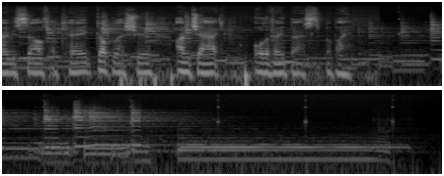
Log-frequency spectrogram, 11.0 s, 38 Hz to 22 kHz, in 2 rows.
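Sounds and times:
held electric guitar chord: 0:00.0 - 0:10.7.

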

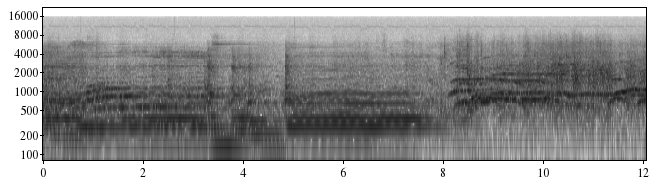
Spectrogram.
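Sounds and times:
sustained electric guitar chord: 0:01.6 - 0:07.8.

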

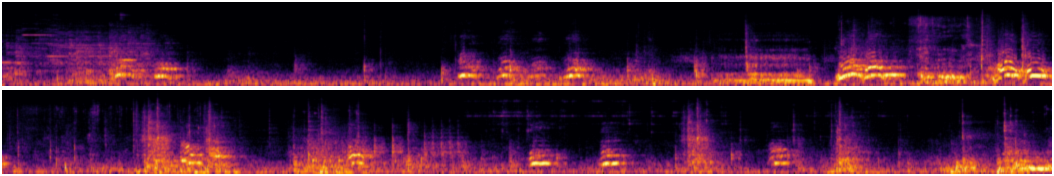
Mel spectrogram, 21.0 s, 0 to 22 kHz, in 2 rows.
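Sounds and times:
guard dog barking: 0:04.6 - 0:06.0, 0:08.2 - 0:10.6, 0:15.8 - 0:16.9, 0:18.2 - 0:18.6
dog snarling: 0:07.0 - 0:10.3.

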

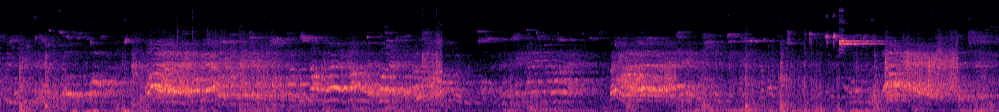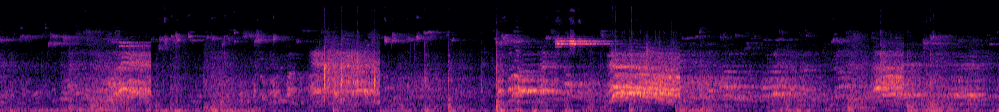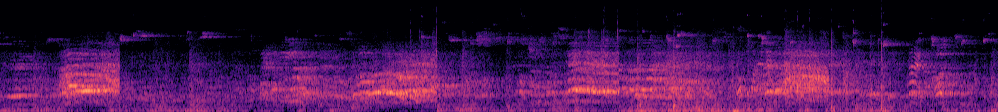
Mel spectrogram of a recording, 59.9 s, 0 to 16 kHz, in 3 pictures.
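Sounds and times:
basketball bouncing on wooden court: 0:00.3 - 0:02.8, 0:14.0 - 0:16.5, 0:27.8 - 0:29.2, 0:29.8 - 0:30.2, 0:52.4 - 0:55.0.

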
